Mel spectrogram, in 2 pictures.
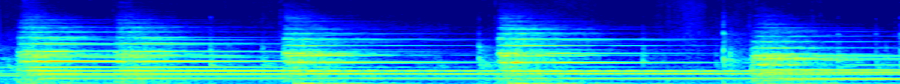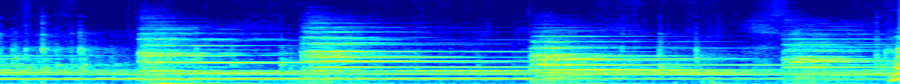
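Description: Cathedral tower bells chimed from a hand-operated chiming frame: hammers strike the stationary bells one note at a time, playing a slow tune. There are about eight notes, unevenly spaced, and each rings on under the next.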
